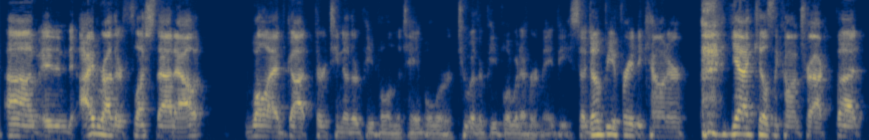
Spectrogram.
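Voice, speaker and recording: A man with an American accent, slightly hoarse, teaching real estate agents over a video call in a casual way, with lots of fillers and restarts. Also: on the low side, pushed and bright. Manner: conversational, many fillers and restarts. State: slightly hoarse, losing his voice. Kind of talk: online training talk.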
